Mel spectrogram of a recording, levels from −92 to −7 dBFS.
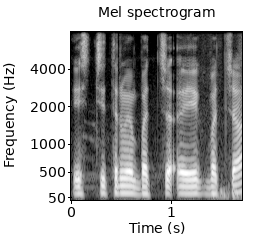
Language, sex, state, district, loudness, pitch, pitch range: Hindi, male, Jharkhand, Deoghar, -14 LUFS, 125 Hz, 120-130 Hz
